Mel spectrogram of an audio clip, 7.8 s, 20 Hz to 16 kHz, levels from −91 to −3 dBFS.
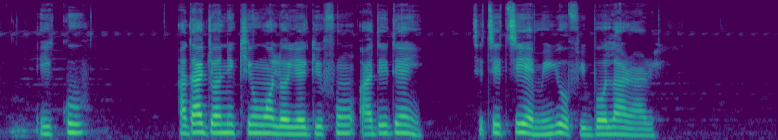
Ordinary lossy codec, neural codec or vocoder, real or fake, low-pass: Opus, 64 kbps; none; real; 14.4 kHz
